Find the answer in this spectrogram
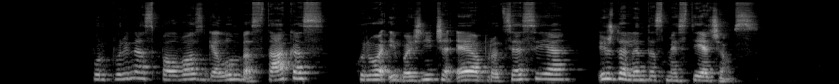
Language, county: Lithuanian, Vilnius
